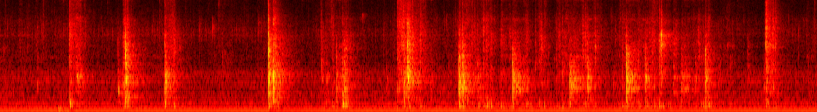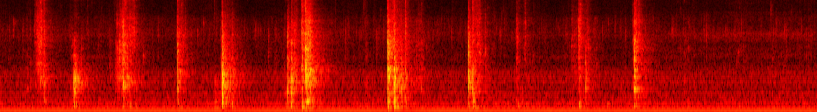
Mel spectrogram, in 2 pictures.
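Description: A metal utensil scraping and tapping in a disposable aluminium foil pan while cooked penne and butter are stirred together, with a crinkle of the foil. There are irregular short scrapes and clicks, about one or two a second.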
